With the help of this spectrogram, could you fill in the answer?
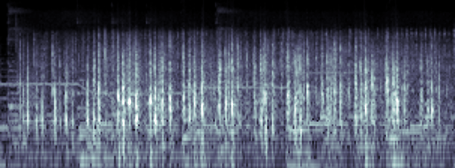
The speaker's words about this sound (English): The horse slowed down to a gallop and stopped in front of me.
